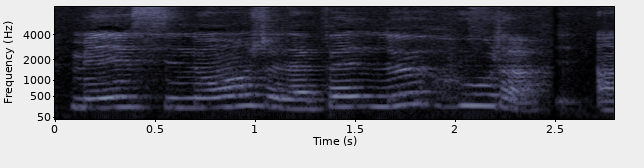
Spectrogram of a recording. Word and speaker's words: hura: Alors c'est un peu dur à dire, mais sinon je l'appelle le hura. Ici le H est aspiré, les U se prononcent OU, les R sont roulés.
